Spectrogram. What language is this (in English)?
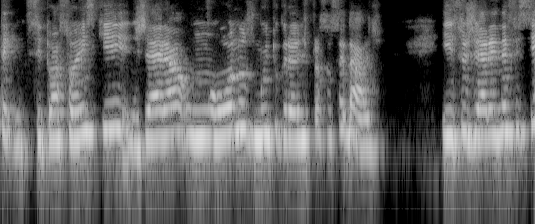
Portuguese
